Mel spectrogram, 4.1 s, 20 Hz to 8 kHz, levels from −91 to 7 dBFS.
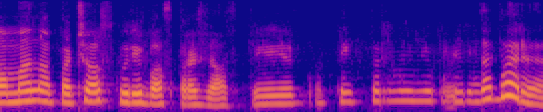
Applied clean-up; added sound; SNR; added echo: neural mask model DeepFilterNet 3.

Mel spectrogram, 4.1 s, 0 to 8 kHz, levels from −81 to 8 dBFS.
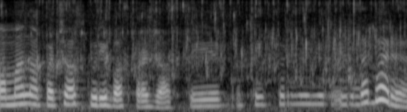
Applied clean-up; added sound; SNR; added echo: none; Liquid; 16 dB; none.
